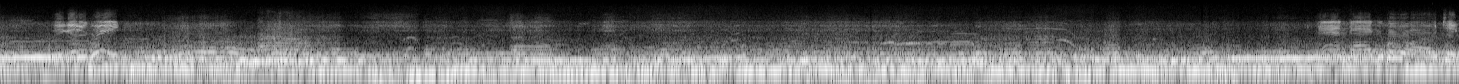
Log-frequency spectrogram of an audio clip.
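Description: Race cars roaring at close range on the Delta Speedway oval at the green flag, a loud, continuous engine drone that swells as the field accelerates, with an announcer talking over it throughout.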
